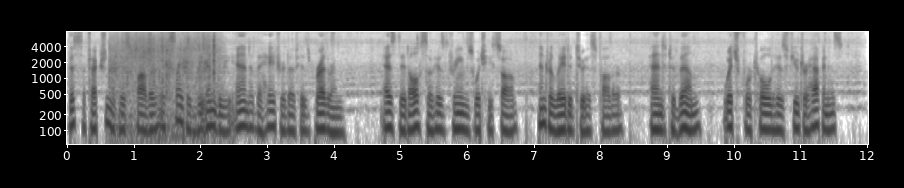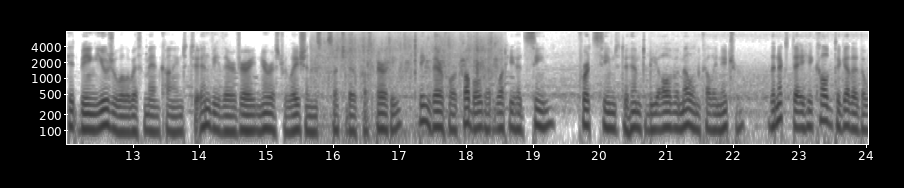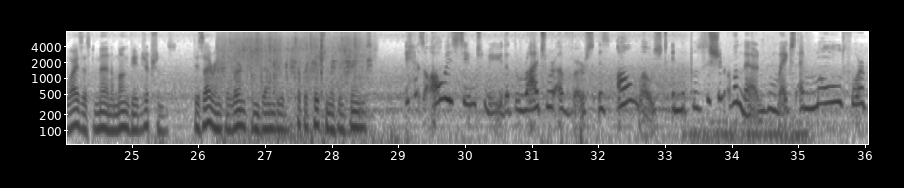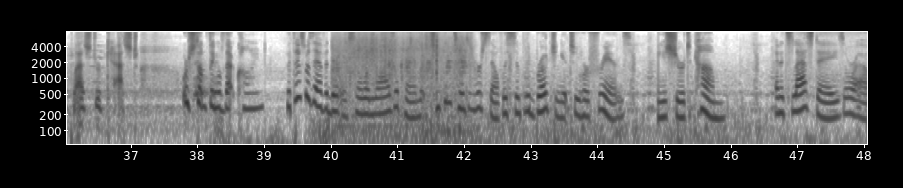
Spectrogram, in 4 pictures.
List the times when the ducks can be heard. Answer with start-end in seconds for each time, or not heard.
0.6-2.4, 15.7-18.6, 26.2-28.7, 40.0-42.2.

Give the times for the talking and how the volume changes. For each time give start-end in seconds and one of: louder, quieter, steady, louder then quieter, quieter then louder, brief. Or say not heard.
0.0-46.0 steady
46.6-48.0 brief.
